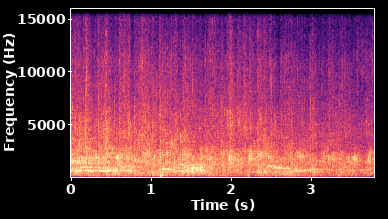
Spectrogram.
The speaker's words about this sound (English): Who started that clap?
